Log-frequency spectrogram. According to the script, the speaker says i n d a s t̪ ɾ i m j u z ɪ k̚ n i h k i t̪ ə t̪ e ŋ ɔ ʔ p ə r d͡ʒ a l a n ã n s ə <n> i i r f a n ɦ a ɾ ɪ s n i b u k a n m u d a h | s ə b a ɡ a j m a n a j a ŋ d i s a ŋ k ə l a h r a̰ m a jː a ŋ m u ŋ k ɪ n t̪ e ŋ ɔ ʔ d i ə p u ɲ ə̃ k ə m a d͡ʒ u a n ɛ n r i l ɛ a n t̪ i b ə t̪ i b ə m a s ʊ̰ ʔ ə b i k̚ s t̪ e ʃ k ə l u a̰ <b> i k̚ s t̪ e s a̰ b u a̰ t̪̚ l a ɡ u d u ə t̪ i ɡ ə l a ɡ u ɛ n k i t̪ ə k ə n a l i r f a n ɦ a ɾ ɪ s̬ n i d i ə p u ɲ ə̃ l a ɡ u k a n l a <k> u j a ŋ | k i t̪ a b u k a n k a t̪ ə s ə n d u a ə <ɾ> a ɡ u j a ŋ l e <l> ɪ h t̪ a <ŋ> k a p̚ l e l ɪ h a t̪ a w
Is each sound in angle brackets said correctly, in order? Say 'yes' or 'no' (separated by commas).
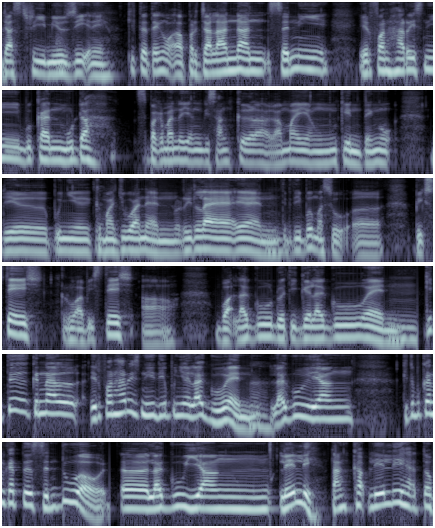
yes, yes, no, no, yes, yes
